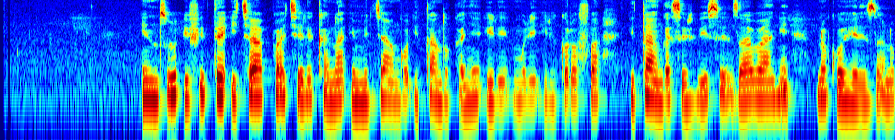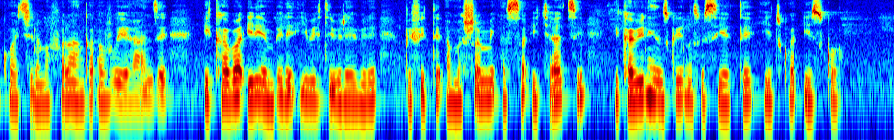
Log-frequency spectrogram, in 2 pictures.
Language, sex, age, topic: Kinyarwanda, female, 18-24, finance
